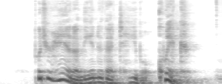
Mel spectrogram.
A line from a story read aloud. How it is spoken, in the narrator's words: he exclaimed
